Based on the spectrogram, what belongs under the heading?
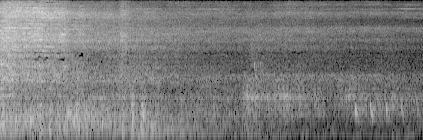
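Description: Wheel and rail noise of a loaded grain train's hopper wagons fading away as the last wagon moves off round a curve. A high hiss is loudest in the first second, then the sound dies down steadily, with a few faint ticks near the end.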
